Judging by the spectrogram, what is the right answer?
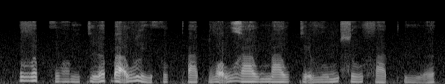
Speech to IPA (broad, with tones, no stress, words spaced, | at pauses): və˦˥p̚hwɔ̤˨˩ŋkɨ̰˧˥ə̯ɓa̰˧˥w li˧˩hu˨˩k̚ ʔa˨˩t̚vɔ̰˧˥wɣa˧w ma˧w kḛ˧˨vu˨˦m su˨˦fa˨˩t̚ ʔi˧˩˨ə̯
